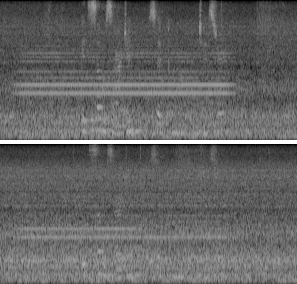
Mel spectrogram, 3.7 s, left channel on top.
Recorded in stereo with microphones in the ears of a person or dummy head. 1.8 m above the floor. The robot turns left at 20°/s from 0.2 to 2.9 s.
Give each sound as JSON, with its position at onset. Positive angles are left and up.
{"t": 1.0, "sound": "a woman speaking", "azimuth_deg": 100, "distance_m": 2.5}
